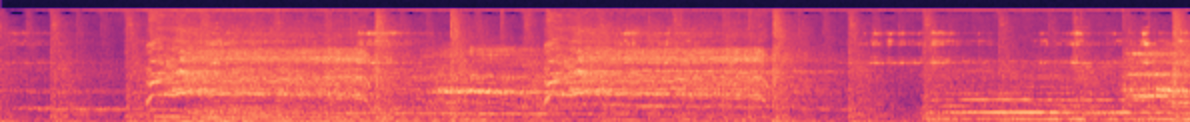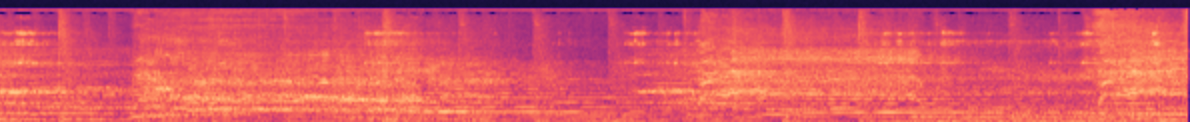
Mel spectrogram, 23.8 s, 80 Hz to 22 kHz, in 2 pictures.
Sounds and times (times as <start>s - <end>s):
Music: 0.0s - 23.8s.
